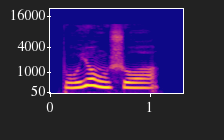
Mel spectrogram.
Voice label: "不用说", Chinese

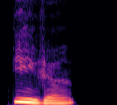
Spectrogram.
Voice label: "艺人", Chinese

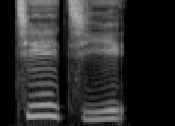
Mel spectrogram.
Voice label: "阶级", Chinese

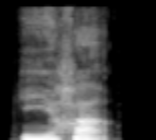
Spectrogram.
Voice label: "遗憾", Chinese

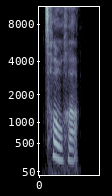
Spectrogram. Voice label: "凑合", Chinese

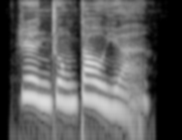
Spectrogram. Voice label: "任重道远", Chinese

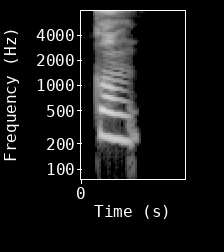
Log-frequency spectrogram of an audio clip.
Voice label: "宫", Chinese

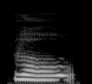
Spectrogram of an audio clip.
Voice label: "搂", Chinese

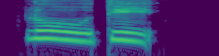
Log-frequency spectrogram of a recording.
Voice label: "陆地", Chinese

